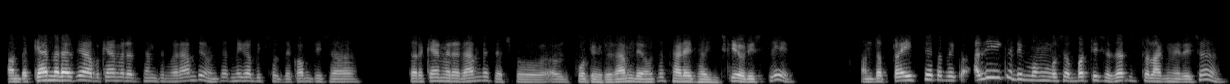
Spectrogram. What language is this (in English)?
Nepali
